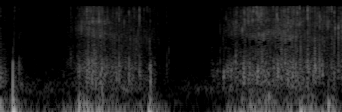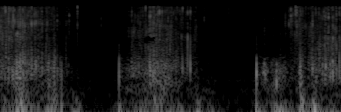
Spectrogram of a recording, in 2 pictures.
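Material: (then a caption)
Gelatin. A pile of small pink translucent solid gelatin jelly cubes on a white mesh mat is pressed and crushed with the round end of a wooden masher. Dense, irregular crunchy crushing and squishing sounds come in waves, with low thumps underneath and a bright crackle on top.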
